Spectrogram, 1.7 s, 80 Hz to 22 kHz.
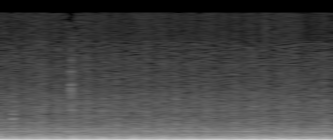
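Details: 2001 Dodge Ram 1500 5.2 V8, long-sitting, after new spark plugs, fogging oil and gas tank repair: steady low burble with even pulses, nothing knocking or ticking; idling cleanly, no current or historic codes.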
